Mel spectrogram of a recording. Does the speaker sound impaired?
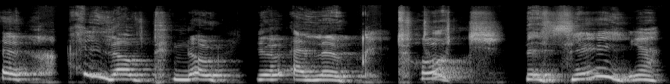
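Yes: ataxic cerebral palsy; talks word for word.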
